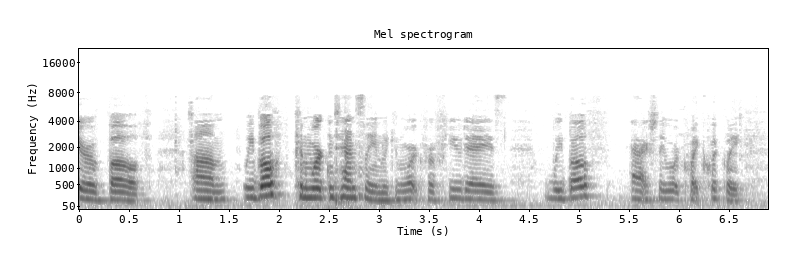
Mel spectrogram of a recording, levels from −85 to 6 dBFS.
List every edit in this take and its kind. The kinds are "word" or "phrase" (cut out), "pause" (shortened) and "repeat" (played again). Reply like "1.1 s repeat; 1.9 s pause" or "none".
1.6 s pause; 2.5 s word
